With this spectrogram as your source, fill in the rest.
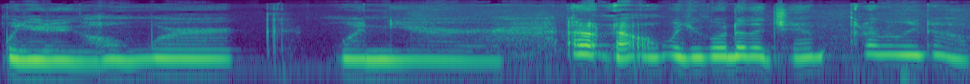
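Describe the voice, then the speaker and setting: The speaker goes at a fairly quick pace with fairly even intonation over noticeable background noise. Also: woman. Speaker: podcast host, college student. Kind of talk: casual chat. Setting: home at night. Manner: rambling, hesitant with many ums.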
